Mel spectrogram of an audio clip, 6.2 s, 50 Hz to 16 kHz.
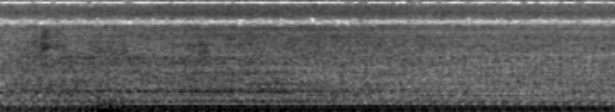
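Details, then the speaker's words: Turbo BMW E36 on first run after build, coolant bled about 10–15 minutes: deep, even exhaust rumble at steady idle without hunting, misses or rattles; idling essentially perfect. "You can hear that exhaust. Now that exhaust, to me at least, sounds great. I don't know how it sounds to you guys. It's idling pretty much perfect."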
